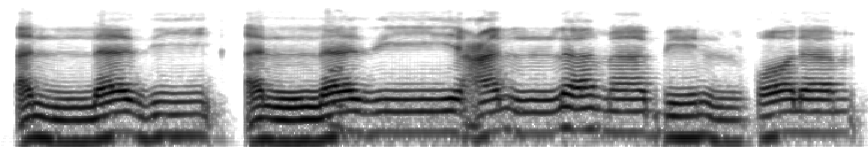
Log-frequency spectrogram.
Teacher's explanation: Tipiskan sedikit lagi huruf dzanya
